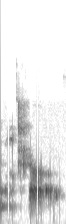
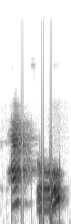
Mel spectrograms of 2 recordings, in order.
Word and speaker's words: Pexels: Let's go and open a new window and type in pixels. Yes, I know I pronounced it wrong. That's okay. All right, it says Pexels, the best free stock photos, royalty-free images, and videos shared by creators.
